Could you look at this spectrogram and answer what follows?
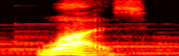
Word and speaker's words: was: Was. This means what? Another essential question word. What is that? Was the S sounds like a V here. Was.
